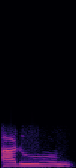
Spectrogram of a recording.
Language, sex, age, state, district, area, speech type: Assamese, female, 45-60, Assam, Kamrup Metropolitan, urban, conversation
